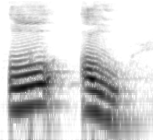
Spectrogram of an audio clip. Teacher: कंठ और ओष्ठ इनका उत्पत्ति स्थान हो गया, तो इनको कंठोष्ठे बोल जाएंगे अपन।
